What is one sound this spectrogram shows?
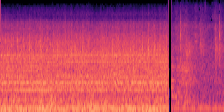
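A tractor engine runs loudly close by.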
